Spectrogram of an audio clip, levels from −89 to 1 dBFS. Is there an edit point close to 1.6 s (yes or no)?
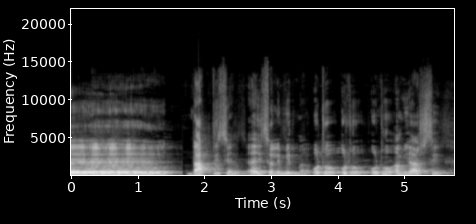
yes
